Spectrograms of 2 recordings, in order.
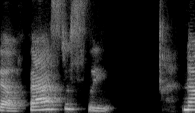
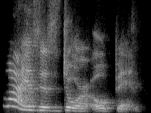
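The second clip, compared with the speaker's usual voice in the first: a lightly voiced gruff father bear, a touch louder; gruff Daddy Bear; 4 dB louder than usual. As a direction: give the big bear a hint of gruffness. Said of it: "in his deep, gruff voice".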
